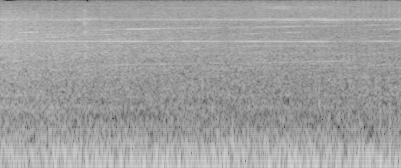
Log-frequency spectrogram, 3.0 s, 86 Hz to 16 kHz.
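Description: Vertibird aircraft lifting off in the Fallout 4 video game, a steady, loud engine and rotor roar with a high whine above, continuous and close with no speech.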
